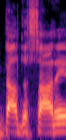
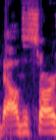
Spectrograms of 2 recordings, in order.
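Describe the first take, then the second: First: The name is said with a non-American pronunciation. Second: The name is said with an American pronunciation. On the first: This is how the speaker's group prefers to say it. "as we really like to say" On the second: This is how the name's owner says it. "he doesn't pronounce it that way because he's American"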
